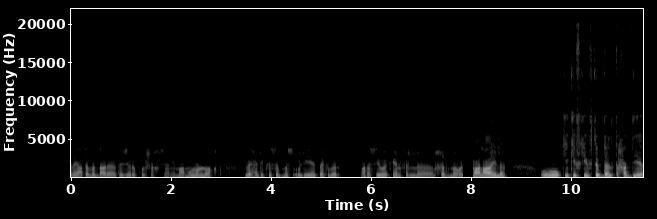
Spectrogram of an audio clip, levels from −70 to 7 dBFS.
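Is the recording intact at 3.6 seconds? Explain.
No. From 0.0 to 8.04 s the sound is narrowband and boxy, with nothing above 3.8 kHz, roughly 10 dB quieter and carrying a faint new noise floor. This is likely an input switched to a poorer device. A spectrogram shows a flat ceiling at 3.8 kHz, and the waveform shows smaller amplitude, then a 200 ms gap at 8.04 s.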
